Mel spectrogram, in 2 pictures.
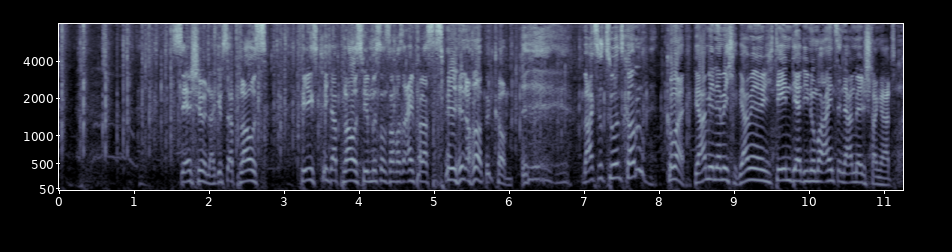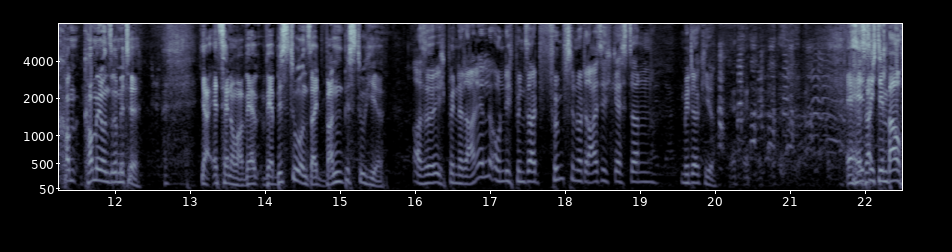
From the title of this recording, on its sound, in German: live aus der Anmeldeschlange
